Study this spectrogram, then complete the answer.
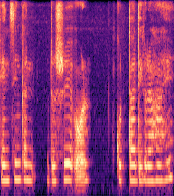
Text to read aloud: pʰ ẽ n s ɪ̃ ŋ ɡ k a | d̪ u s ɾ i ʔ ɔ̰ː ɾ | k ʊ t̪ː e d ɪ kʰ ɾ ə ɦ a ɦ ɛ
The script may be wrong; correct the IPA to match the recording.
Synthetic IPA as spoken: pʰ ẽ n s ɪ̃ ŋ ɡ k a | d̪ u s ɾ e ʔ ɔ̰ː ɾ | k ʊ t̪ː a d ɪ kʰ ɾ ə ɦ a ɦ ɛ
